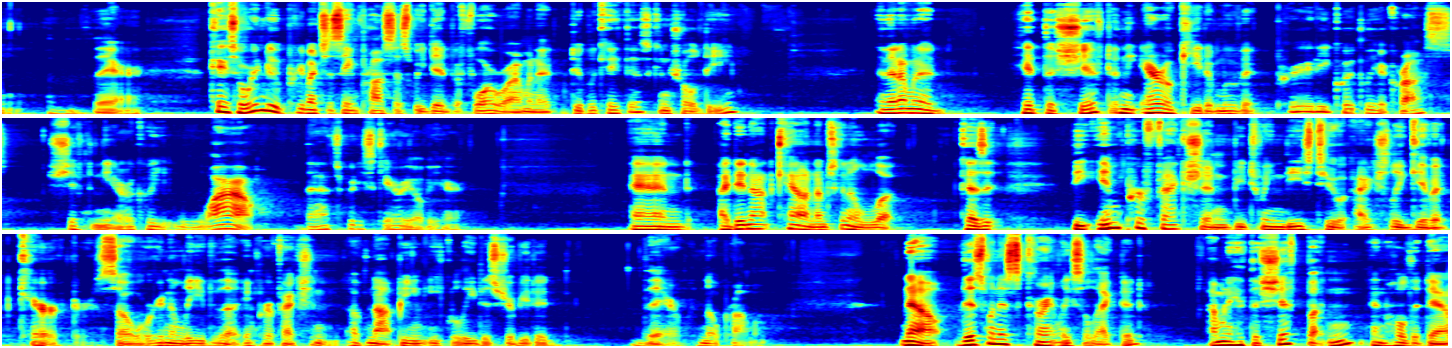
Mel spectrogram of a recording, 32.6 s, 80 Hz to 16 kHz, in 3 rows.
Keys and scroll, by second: 5.1 super+d, 8.6 shift+Right, 8.9 shift+Right, 15.4-16.2 Right, 16.5 Right, 16.7 Right, 17.3 Right, 17.3 Right, 20.7 Right, 21.2 Right, 21.8-23.0 Right, 23.5 Right, 23.6 Right, 23.7-24.0 typing, 25.9 typing.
